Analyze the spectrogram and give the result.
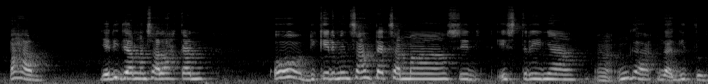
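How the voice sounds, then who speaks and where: A woman's voice: on the high side, dark tone. A woman tarot reader, giving a preachy, scolding reading full of repetition.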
